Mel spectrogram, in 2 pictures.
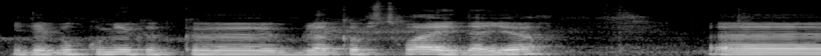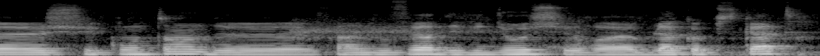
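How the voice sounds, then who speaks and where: A man giving casual gaming commentary in a halting, hesitant way, searching for words. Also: medium pitch, little pitch movement, warm tone. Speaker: gaming video host. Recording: roomy echo, faint background noise.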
